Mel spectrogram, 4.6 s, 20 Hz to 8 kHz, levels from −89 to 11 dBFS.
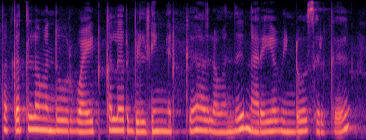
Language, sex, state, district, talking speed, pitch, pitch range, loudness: Tamil, female, Tamil Nadu, Nilgiris, 155 wpm, 220 Hz, 210-235 Hz, -16 LUFS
